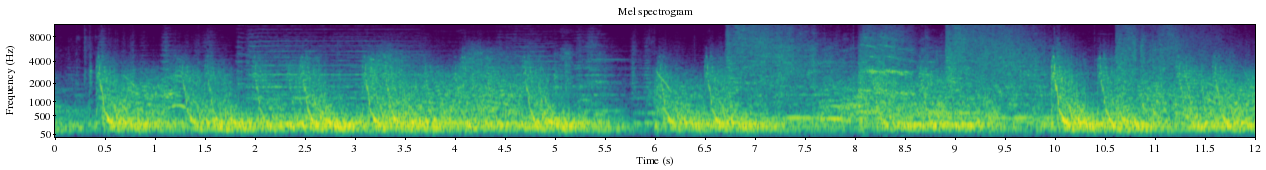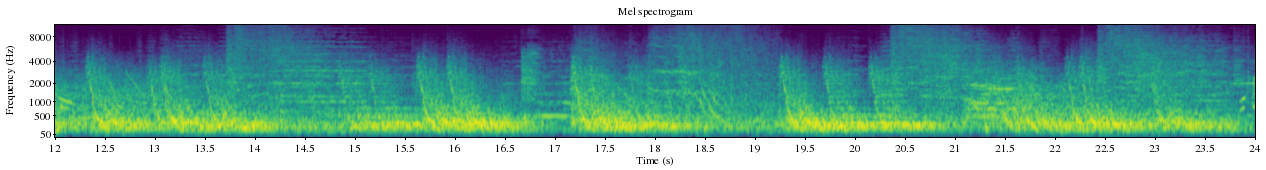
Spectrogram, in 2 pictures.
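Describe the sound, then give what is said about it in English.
Blaster fire from a science-fiction film's prison-block shootout, heard in a 2004 DVD audio mix: a dense, loud barrage of many sharp zapping bursts overlapping with booming impacts, nearly continuous with only brief dips. “the Chewie AT-AT blaster sound is all over the place.”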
